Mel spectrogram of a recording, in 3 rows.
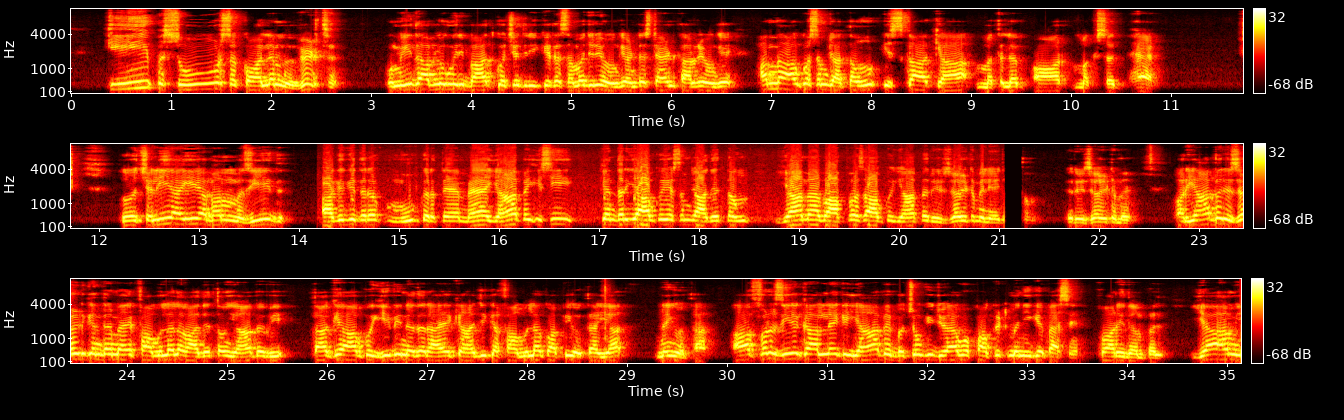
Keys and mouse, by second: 15.4-16.4 drag, 19.4-20.5 drag, 23.5-24.6 drag, 25.1-26.4 typing, 28.9 Return, 31.2 click, 31.8 click, 32.0 click, 33.1 click, 33.3 click, 34.9 ctrl+a.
